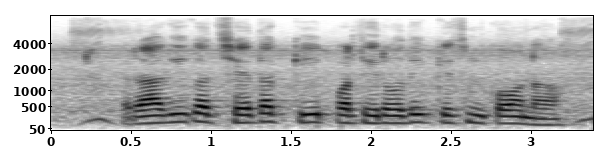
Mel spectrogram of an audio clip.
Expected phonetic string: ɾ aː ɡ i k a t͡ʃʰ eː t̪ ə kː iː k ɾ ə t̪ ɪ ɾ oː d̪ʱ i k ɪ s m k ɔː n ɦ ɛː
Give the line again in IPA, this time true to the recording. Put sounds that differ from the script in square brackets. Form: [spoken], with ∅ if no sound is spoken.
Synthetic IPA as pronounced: ɾ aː ɡ i k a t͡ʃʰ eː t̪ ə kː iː [p] ɾ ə t̪ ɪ ɾ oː d̪ʱ i k ɪ s m k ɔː n ɦ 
